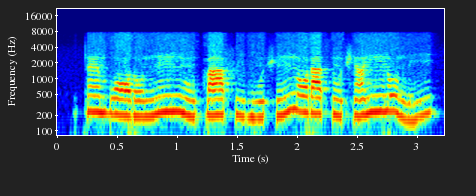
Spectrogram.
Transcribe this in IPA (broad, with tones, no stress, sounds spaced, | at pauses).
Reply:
t ɛ̃˧ b ɔ˨ ɾ o˨ n ĩ˧ n ũ˨ k͡p a˧ f i˨ b ũ˨ ʃ ĩ˨˦ n ɔ˧ ɾ a˧ s ũ˨ ʃ ã˨˦ j ĩ˦ ɾ o˦˨ n i˨˦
